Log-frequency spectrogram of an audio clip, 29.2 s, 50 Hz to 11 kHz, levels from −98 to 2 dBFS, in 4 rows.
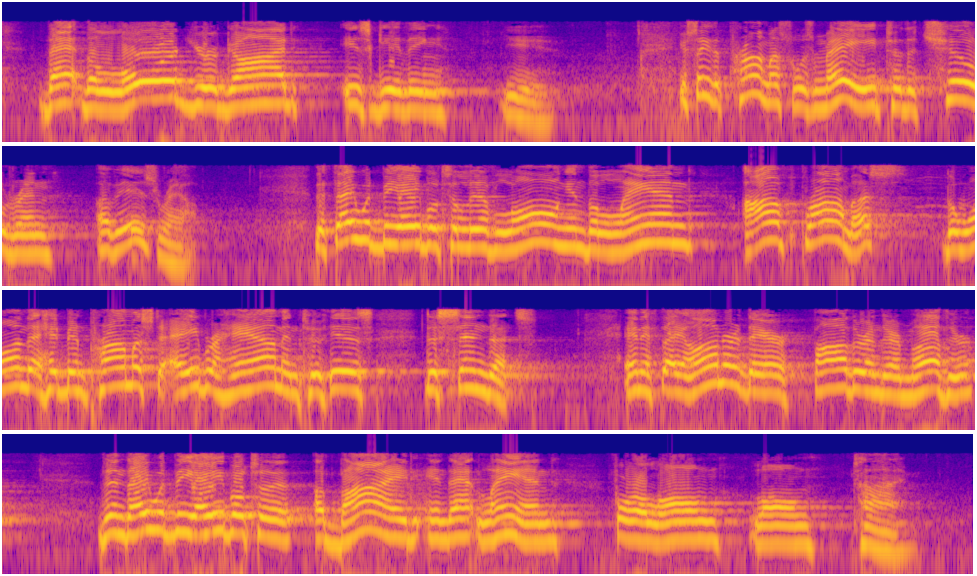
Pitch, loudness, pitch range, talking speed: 215 Hz, -11 LUFS, 190-250 Hz, 140 wpm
